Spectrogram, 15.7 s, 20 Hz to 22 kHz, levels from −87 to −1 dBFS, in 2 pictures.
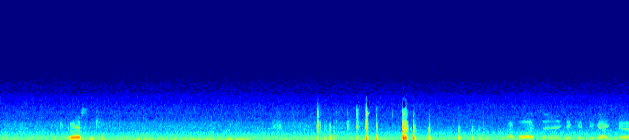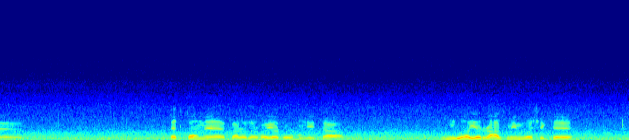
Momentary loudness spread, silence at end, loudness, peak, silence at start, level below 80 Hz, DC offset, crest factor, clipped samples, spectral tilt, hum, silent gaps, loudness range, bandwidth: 15 LU; 0 s; -36 LUFS; -4 dBFS; 0 s; -72 dBFS; under 0.1%; 32 dB; under 0.1%; -6 dB/octave; none; none; 8 LU; 12.5 kHz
